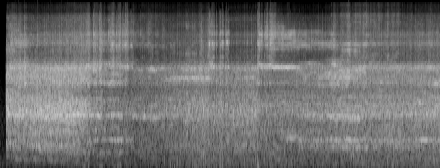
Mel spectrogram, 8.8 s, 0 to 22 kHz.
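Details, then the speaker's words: Nissan Navara D40 YD25 diesel turbo engine, also emitting white smoke (possibly rings or valve seals): harsh high-pitched whirring rattle like a helicopter as the turbocharger blades strike the metal housing. "lepas dia punya bunyi Enjin macam helikopter dia punya BL terkena besi ee kena macam helikopter punya bising Enjin dia"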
